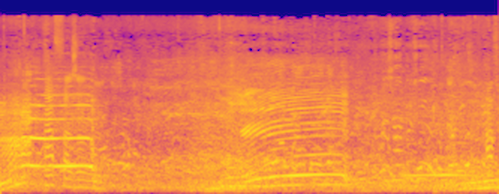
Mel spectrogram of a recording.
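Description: Cattle at a livestock market moo repeatedly in long, drawn-out calls over a busy background of overlapping crowd chatter.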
